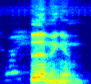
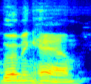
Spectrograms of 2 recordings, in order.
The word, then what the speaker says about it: Birmingham: in Edinburgh also just as an FYI it's pronounced Birmingham not Birmingham Birmingham to be fair if it is two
